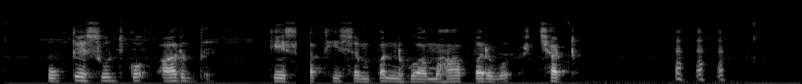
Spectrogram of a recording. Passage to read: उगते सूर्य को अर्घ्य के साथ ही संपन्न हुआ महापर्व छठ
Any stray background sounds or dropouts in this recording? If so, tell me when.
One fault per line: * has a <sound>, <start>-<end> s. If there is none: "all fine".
* has a dropout, 3.0-3.1 s
* has a laugh, 6.7-7.3 s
